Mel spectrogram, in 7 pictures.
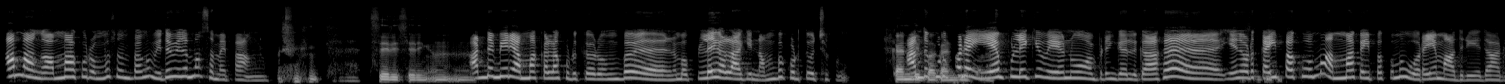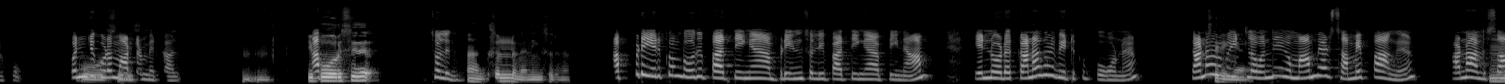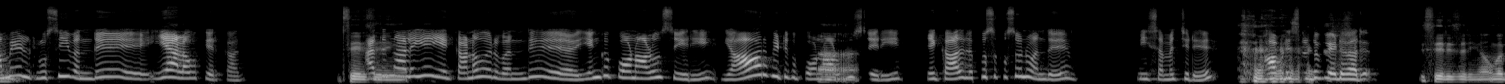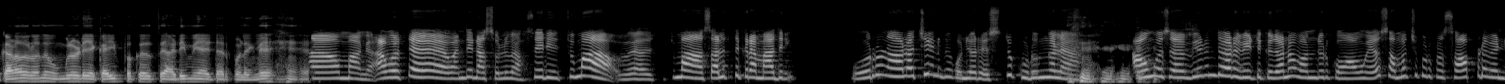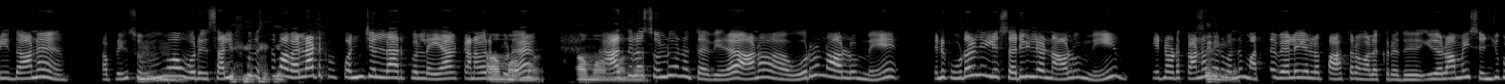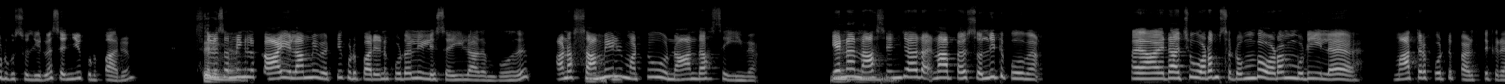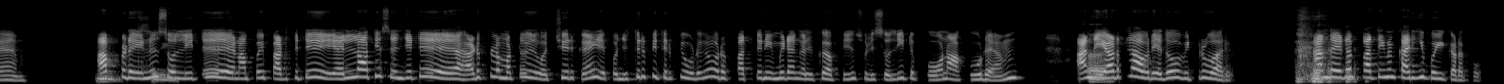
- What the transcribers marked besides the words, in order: laugh; other noise; chuckle; other background noise; joyful: "அப்படின்னு சொல்லிட்டு போய்டுவாரு"; laugh; chuckle; laugh; laugh; laugh
- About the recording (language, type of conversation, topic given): Tamil, podcast, சமையல் செய்யும் போது உங்களுக்குத் தனி மகிழ்ச்சி ஏற்படுவதற்குக் காரணம் என்ன?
